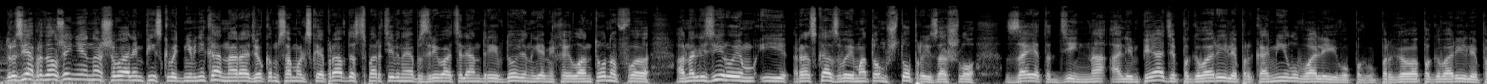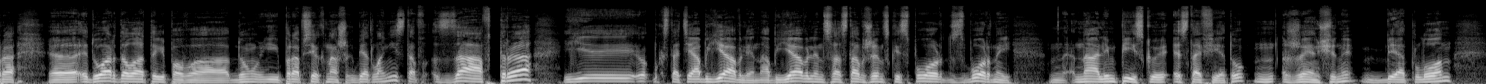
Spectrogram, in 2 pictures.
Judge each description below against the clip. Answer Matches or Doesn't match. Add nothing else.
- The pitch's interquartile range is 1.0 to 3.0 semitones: Doesn't match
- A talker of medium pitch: Doesn't match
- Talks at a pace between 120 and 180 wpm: Doesn't match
